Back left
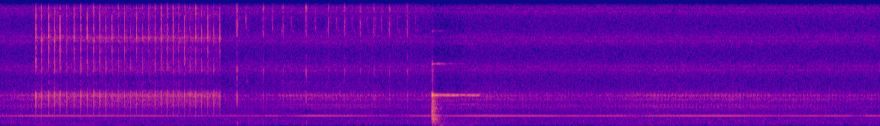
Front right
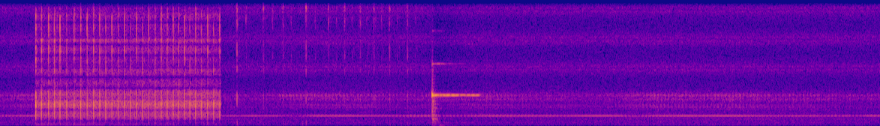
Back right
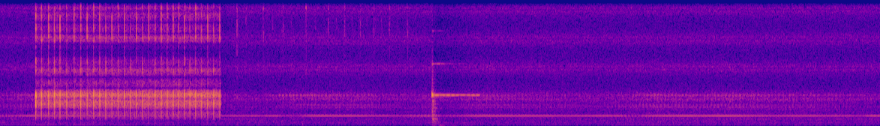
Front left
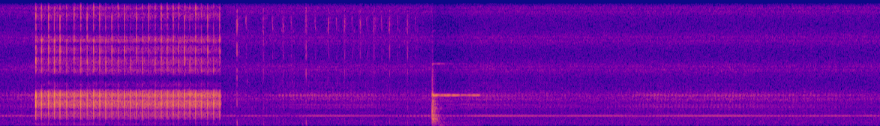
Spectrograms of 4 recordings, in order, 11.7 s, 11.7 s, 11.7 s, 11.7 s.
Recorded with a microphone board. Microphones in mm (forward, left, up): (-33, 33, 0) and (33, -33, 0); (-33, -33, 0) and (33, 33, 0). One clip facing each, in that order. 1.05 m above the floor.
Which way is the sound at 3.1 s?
30° left.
